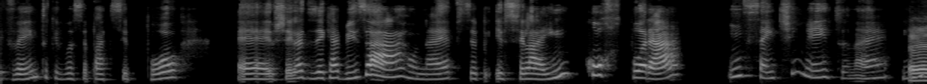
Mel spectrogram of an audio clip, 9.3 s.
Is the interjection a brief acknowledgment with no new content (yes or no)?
no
